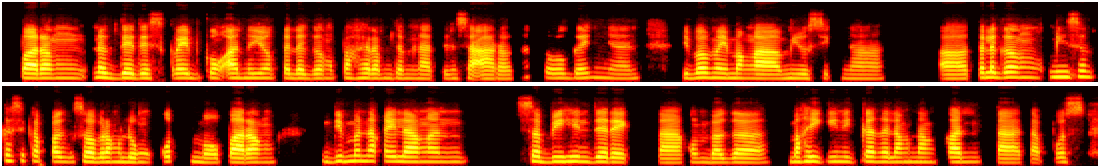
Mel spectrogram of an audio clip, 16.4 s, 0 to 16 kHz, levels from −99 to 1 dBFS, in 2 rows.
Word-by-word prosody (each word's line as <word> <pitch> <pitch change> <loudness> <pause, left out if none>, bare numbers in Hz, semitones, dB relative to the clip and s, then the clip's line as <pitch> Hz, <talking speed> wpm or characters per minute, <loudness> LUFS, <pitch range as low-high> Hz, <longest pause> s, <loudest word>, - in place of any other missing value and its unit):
parang 205 -1 +6
nagdedescribe 205 -2 +1
kung 210 -1 -2
ano 210 0 +3
yung 205 0 -3
talagang 195 -1 -2
pakiramdam 200 -1 -3
natin 185 0 -7
sa - - +3
araw 175 0 -5
na 235 - -21
'to 205 -1 -5
ganyan. 205 -2 -7 0.3
'Di 200 - -6
ba, 220 - +6
may 215 -1 +1
mga 195 -2 +4
music 195 0 -8
na, 180 -1 -9 0.4
ah, 185 +1 +1
talagang 230 -1 +1
minsan 250 +1 -3
kasi 260 +1 -7
kapag 220 -3 -2
sobrang 210 -1 +2
lungkot 200 +2 -4 0.2
mo 190 -2 -2
parang 195 0 +7 0.4
hindi 230 +3 -3
mo 245 - -3
na 240 -1 +1
kailangan 215 -2 +2 0.4
sabihin 225 0 0
direkta 195 -4 +1
kumbaga, 190 -1 -1 0.2
makikinig 220 -1 -2
ka 225 -1 +2
na 215 - 0
lang 210 0 -2
ng 205 -1 -4
kanta 210 -4 0
tapos 200 +3 -7
205 Hz, 155 wpm, -22 LUFS, 195-220 Hz, 0.4 s, parang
